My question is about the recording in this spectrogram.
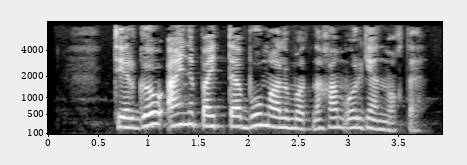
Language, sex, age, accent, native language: Uzbek, female, 18-24, Buxoro, Uzbek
